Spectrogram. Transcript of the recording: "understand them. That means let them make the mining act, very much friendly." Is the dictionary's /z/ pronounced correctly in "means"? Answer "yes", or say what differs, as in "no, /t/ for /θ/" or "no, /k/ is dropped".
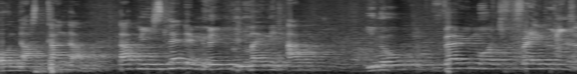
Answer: no, /s/ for /z/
